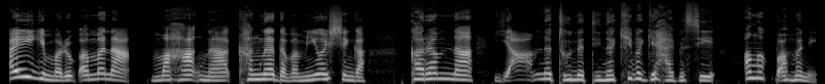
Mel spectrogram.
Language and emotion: Manipuri, surprised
